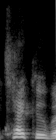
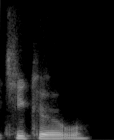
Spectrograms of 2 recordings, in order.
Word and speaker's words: Teku: Tiku, is that it? – Yeah, I say Teku, but I think you can say Tiku.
